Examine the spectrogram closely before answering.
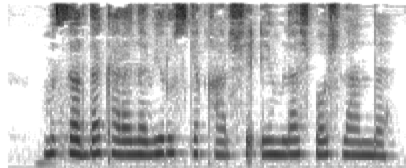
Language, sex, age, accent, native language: Uzbek, female, under 19, Andijon, Uzbek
